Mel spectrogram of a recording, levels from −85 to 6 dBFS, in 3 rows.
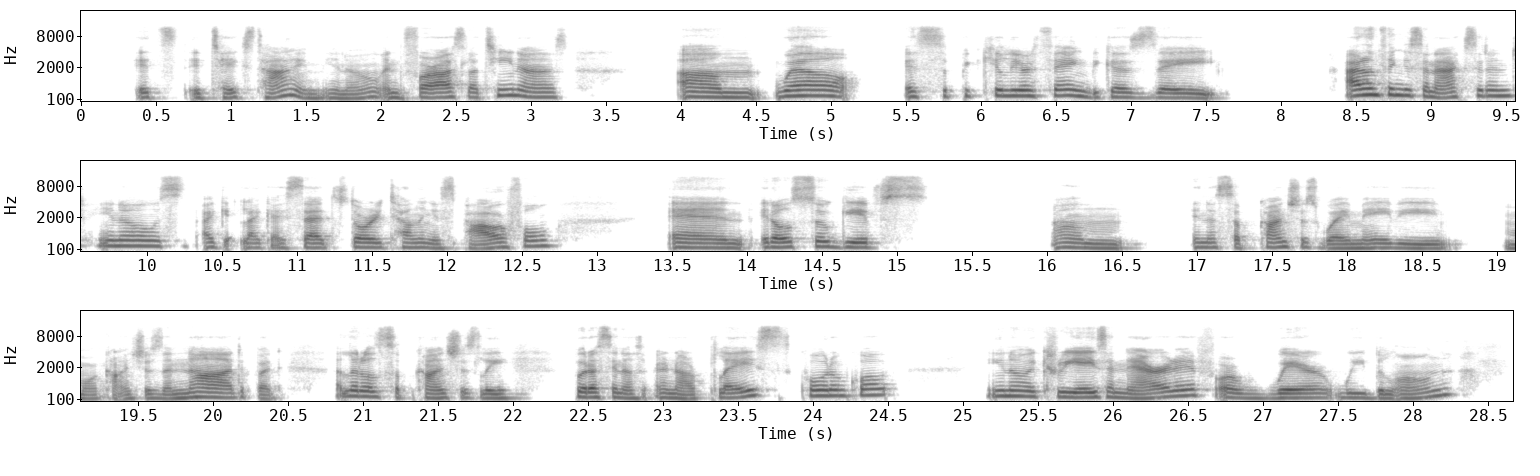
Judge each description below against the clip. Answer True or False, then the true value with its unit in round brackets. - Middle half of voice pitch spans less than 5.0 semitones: False (5.5 semitones)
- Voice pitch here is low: False (165 Hz)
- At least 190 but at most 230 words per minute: False (150 wpm)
